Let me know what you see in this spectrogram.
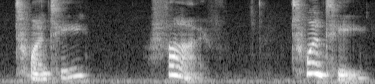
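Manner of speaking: slow, drawn-out, each word stretched into parts. Demonstrating how slowing down lets you hear tens and ones, slow, drawn-out counting. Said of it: "Let's say the number more slowly".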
